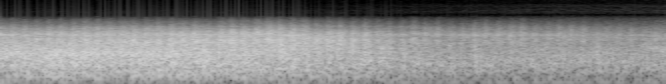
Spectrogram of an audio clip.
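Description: Train running at speed, a dense rushing clatter heard through an old film soundtrack, fading down about four seconds in.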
